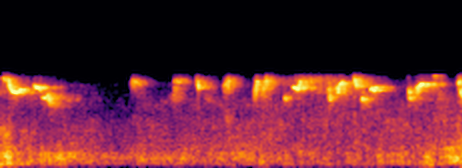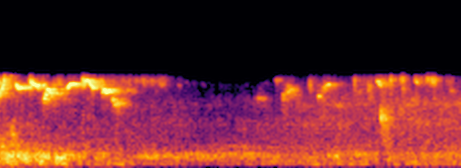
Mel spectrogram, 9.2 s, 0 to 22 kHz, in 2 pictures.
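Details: Wild birds in trees on railway land behind a Putney house at Easter 2014, singing in quick bursts of high chirps and trills with short pauses, busiest mid-recording, fading to sparse notes, with a soft low hum beneath.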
